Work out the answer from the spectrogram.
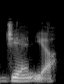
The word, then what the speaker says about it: January: and these are important you can say gen You Weary like you but that's very correct and because the U is not stressed it's more likely that native speakers aren't going to say January they're going to be more relaxed and say janya January and I put where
